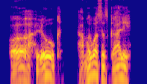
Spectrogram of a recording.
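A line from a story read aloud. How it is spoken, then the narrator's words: Deep bass voice. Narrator (Russian): пробасил Дежуриньи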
